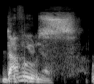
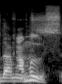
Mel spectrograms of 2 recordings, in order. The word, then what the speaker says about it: Damus: Can you can you share with us what's the correct way to say his last name? – Damus, you know? Ronaldo Damus.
